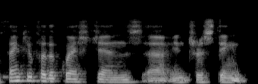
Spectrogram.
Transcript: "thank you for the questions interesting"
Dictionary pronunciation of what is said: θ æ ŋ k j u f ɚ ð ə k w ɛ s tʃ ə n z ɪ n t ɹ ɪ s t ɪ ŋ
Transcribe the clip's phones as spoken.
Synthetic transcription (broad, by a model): θ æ ŋ k j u f ɚ ð ə k w ɛ s tʃ ə n z ɪ n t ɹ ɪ s t ɪ ŋ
